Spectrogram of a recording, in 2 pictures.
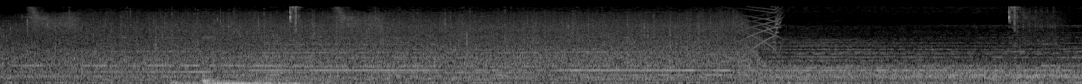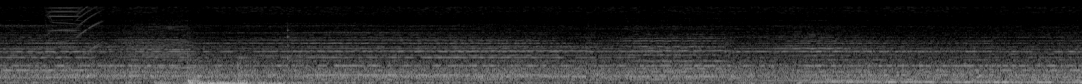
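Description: Steady rain falls in Horizon Zero Dawn, a constant even hiss of drops on surfaces lasting the whole stretch, moderately loud, with faint music and occasional soft thumps beneath it.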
